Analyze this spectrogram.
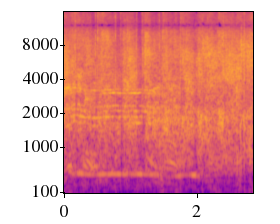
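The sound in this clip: Audience applause and cheering from a live crowd, a dense, loud, steady wash of clapping and shouting that holds at the same level for the whole stretch, with voices mixed into the noise.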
